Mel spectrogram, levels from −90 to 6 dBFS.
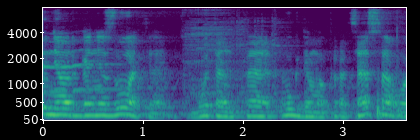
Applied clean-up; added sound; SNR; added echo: none; Squeak; 15 dB; reverberation time 1.4 s.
